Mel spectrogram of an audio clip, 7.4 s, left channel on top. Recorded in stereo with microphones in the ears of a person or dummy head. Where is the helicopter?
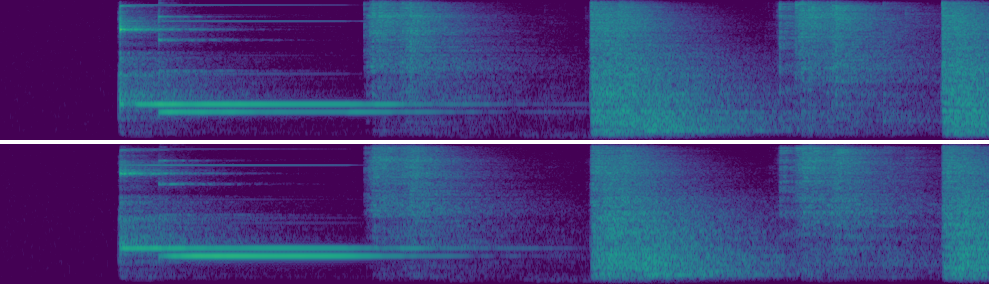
No helicopter in this recording.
